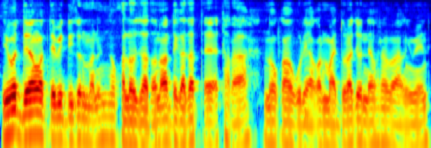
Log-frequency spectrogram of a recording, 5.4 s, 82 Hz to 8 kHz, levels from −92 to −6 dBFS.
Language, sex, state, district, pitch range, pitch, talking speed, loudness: Chakma, male, Tripura, Dhalai, 90-110 Hz, 95 Hz, 210 wpm, -18 LUFS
